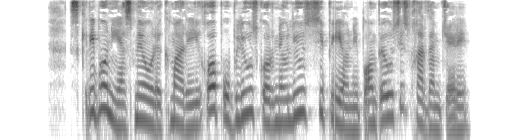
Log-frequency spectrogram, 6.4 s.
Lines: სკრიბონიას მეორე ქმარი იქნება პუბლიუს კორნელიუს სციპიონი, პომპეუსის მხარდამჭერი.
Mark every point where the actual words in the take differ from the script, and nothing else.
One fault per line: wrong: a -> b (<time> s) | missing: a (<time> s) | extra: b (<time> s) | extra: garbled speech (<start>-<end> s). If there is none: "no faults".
wrong: იქნება -> იყო (2.5 s)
